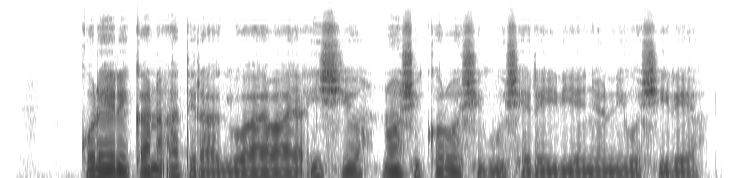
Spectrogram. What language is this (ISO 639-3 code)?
kik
